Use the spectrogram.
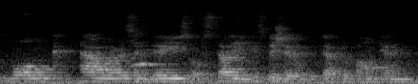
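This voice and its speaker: A man in his thirties with a Syrian Arabic accent gives a graduation speech, searching for words and restarting often in his second language. His voice sits at an ordinary pitch for a man. It is captured from across a wood-paneled hall, with heavy echo and a noisy background. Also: level tone, normal speed, warm tone. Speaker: graduating surgical resident. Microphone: far camera. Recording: echoey hall from far, noisy.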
